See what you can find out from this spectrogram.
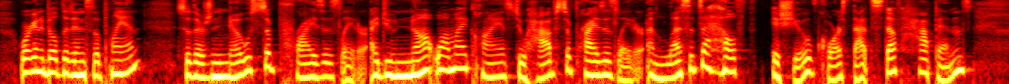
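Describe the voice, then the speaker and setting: A woman's medium-pitched, somewhat breathy voice with a dark, mellow tone, at a moderate pace with ordinary pitch variation and hardly any pauses, on a very clean recording with a silent background. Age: 60s. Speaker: financial advisor. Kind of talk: casual chat.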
